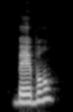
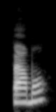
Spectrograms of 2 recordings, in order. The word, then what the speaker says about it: Babel: what did you read Babel Babel? No, that's another one actually. Yeah, people like to pronounce it either. I've heard it both ways. Babel or Babel.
